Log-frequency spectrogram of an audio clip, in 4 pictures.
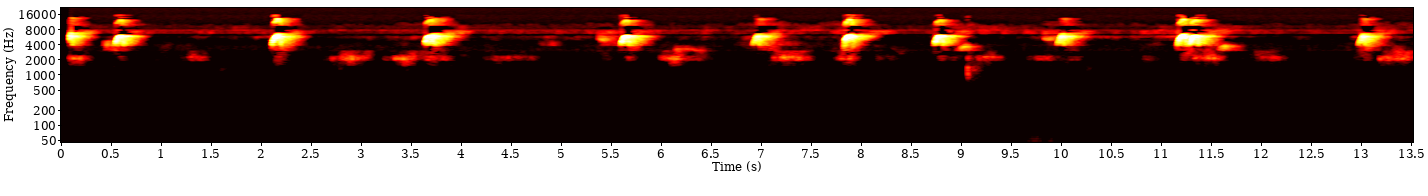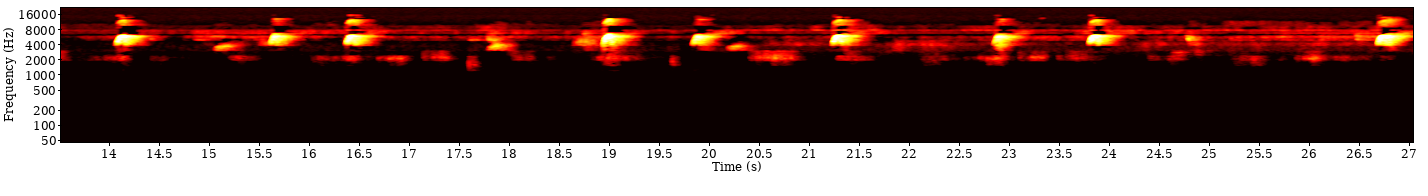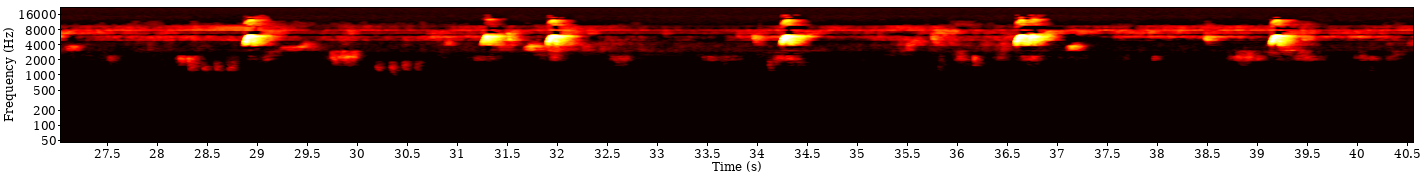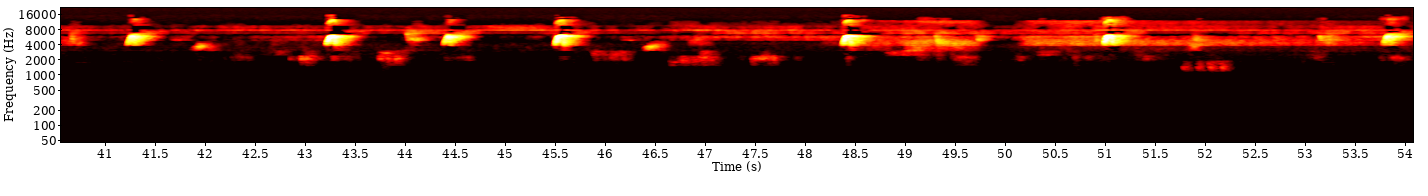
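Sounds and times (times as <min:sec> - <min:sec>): small bird chirping: 0:00.0 - 0:54.0.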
